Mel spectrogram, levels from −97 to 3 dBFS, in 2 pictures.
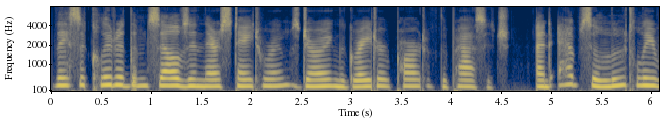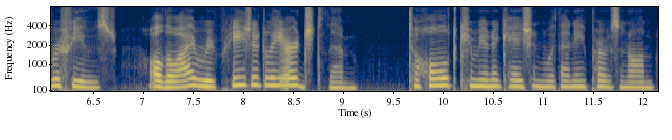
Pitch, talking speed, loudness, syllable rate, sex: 230 Hz, 145 wpm, -17 LUFS, 5.1 syllables/s, female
